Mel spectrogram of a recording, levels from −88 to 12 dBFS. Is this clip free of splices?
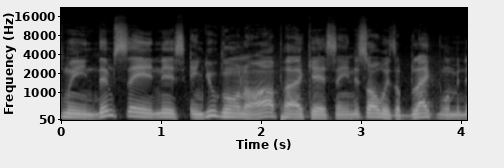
yes; 0 cuts

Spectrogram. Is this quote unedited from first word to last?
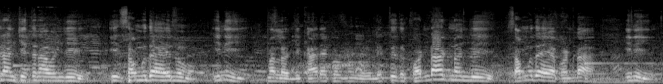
no; 2 cuts; at 1.0 s, 2.6 s

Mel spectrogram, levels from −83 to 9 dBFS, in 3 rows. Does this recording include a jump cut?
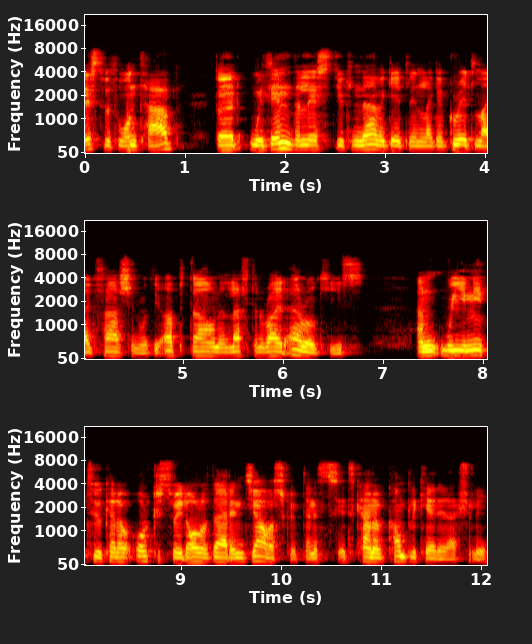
no; 0 cuts

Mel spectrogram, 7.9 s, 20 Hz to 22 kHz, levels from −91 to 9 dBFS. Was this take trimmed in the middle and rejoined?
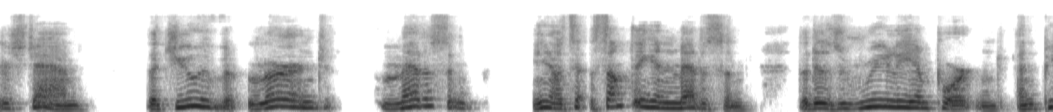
yes; 1 cut; at 2.5 s

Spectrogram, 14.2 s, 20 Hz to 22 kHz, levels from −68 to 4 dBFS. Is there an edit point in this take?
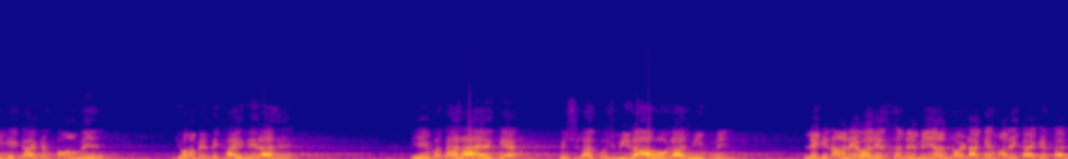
no; 0 cuts

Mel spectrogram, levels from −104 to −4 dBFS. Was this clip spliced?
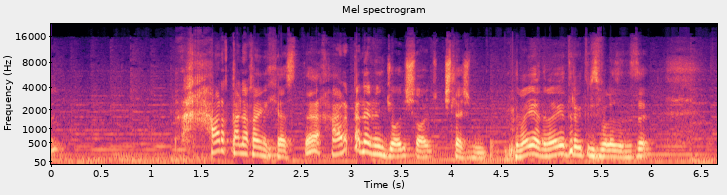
yes; 1 cut; at 4.6 s

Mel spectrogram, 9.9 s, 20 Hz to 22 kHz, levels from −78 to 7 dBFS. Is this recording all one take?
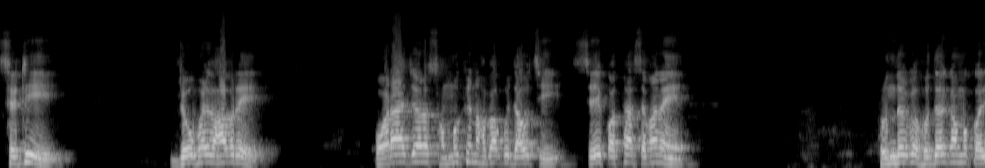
yes; 0 cuts

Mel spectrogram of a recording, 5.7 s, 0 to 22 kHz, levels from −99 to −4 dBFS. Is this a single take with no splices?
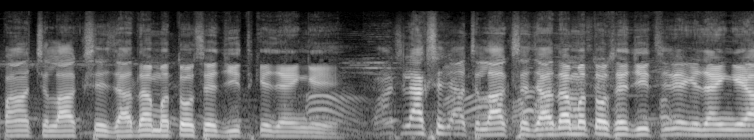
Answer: yes; 0 cuts

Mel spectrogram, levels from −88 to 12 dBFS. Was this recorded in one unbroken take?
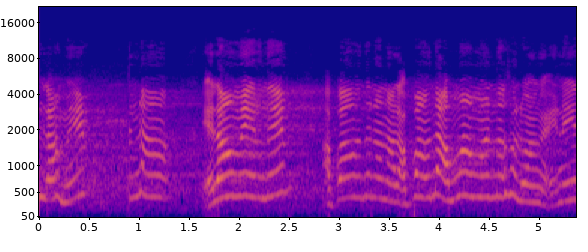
no; 1 cut; at 0.9 s

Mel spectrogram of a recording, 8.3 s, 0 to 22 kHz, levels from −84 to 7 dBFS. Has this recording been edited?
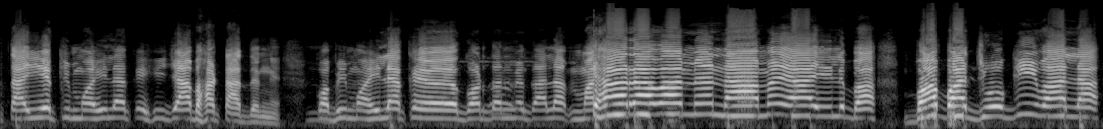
yes; 1 cut; at 4.4 s

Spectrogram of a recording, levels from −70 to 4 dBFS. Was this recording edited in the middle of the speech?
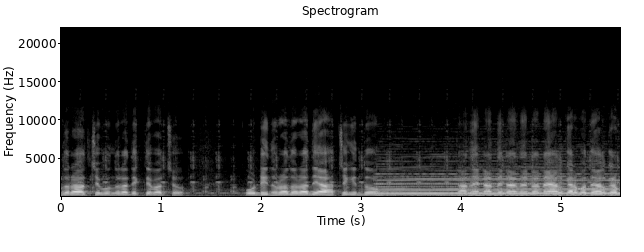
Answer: no; 0 cuts

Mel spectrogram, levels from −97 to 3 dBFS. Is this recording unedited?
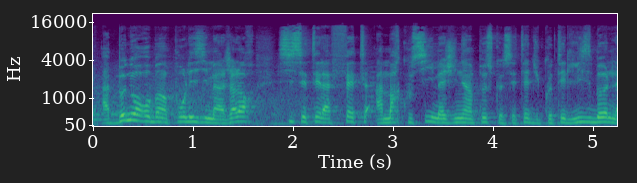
no; 1 cut; at 4.0 s

